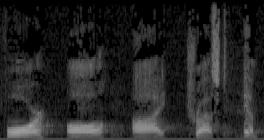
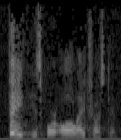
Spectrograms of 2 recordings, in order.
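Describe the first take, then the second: First: For all I trust Him, drawn out very slowly word by word; spelling out the acronym. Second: Said in the usual way. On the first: Shown as a demonstration. Pastor spelling out the FAITH acronym to the church, very slow. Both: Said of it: "FAITH, F A I T H".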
